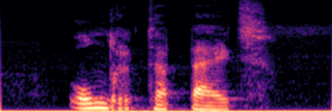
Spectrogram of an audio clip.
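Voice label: "ondertapijt", Dutch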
